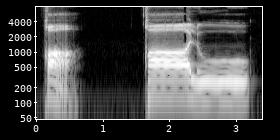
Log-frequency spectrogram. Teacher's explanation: the tongue should be touching the soft palate to make it sound like a correct qaf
